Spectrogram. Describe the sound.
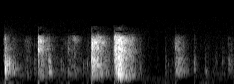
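Typing on a keyboard during dictation: irregular clusters of clicky keystrokes separated by brief quiet gaps, fairly soft overall.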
